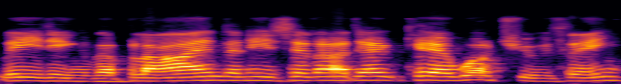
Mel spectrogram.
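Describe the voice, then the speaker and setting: This is a man speaking with a British accent. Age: 80s+. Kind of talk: interview. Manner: halting.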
